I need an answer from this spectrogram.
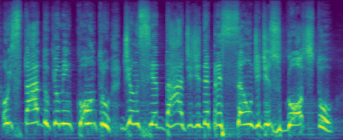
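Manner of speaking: emphatic, ringing preacher delivery; full-force preaching. Acted. Preacher proclaiming God's promises to the congregation, full-force preaching. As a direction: drive each phrase home, stretching key words.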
